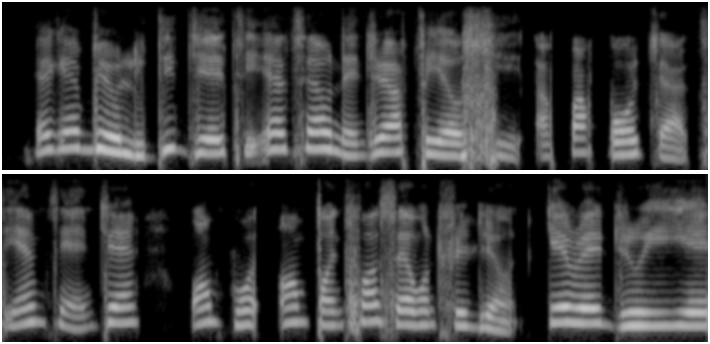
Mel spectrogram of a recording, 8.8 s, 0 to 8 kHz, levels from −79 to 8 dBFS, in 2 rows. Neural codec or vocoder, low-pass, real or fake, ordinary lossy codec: codec, 16 kHz, 16 kbps, FunCodec, trained on LibriTTS, 50 frames a second; 7.2 kHz; fake; none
